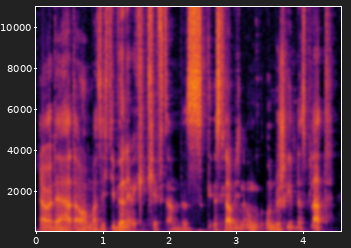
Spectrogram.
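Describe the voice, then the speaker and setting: This Swabian-accented airbrush artist, speaking with a light southern German lilt, hosts a hands-on tutorial a little fast in a fairly low voice. It's creaky and a bit mellow with a breathy edge, and he's chatty, colloquial and quick to chuckle.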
